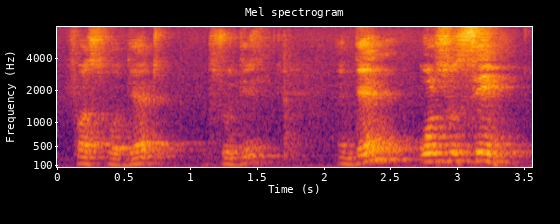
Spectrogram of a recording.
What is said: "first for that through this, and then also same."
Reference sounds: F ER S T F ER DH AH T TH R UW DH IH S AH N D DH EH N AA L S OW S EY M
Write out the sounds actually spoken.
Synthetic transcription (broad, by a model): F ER S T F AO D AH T T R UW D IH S AH N D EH N AA L S OW S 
